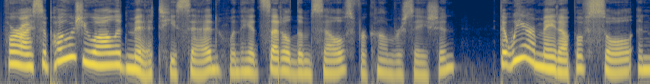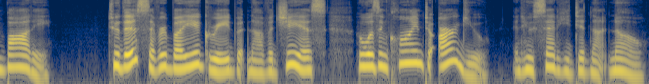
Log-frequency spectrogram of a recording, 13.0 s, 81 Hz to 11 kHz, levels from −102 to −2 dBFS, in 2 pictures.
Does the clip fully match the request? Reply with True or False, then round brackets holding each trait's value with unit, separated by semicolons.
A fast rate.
False (195 wpm)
